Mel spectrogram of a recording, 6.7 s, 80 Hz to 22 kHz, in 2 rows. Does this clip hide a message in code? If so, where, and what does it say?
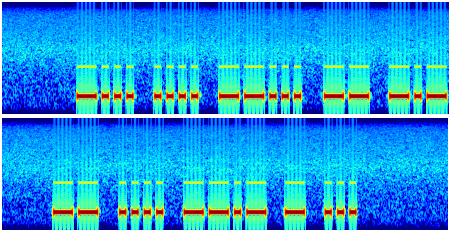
Yes: Morse code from 0.5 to 6.1 s, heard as a keyed tone, hand-sent with a paddle, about 26 wpm, 720 Hz. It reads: BH7MK MHQTS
